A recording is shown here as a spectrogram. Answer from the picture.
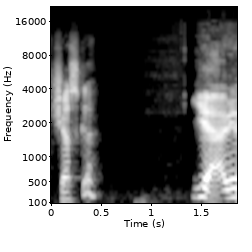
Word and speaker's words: CSKA: So the team he plays for, CSKA, which I was told is pronounced Cheska. Yeah, I mean it's basically the old Red Army team. Okay, so it's CSKA, it's Cheska Moscow.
